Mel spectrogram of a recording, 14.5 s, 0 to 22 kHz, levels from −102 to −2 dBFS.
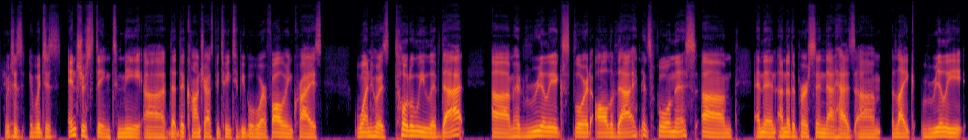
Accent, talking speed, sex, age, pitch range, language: American, 180 wpm, male, 10-29, 100-120 Hz, English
